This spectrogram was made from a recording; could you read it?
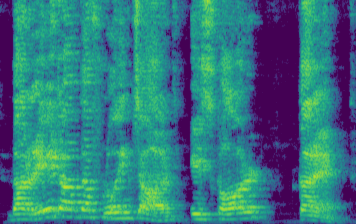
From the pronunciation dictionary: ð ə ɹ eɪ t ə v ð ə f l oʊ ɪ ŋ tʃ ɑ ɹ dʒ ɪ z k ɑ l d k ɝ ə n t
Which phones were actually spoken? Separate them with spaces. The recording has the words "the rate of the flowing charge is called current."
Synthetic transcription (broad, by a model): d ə ɹ eɪ t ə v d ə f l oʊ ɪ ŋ tʃ ɑ ɹ dʒ ɪ z k ɑ l d k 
